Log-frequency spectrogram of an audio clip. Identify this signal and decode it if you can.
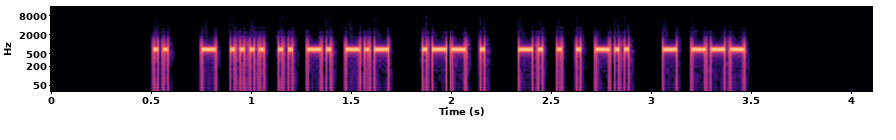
Morse code, heard as a keyed tone, about 50 wpm, 700 Hz. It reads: I THINK WE NEED TO
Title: Sets of 5 Words 50wpm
